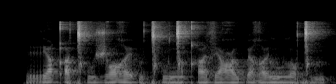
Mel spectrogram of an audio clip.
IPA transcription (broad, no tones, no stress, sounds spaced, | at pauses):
r e qʼ e ǀʰ u ʒ ɔ ʁ e ʔ ɯ ǀʰ u ŋ͡ǀ ə qʰ ɯ z ɛ ʕ ɯ ɓ ɛ ʁ ə l u l ɔ ɡ͡ǀ ɯ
